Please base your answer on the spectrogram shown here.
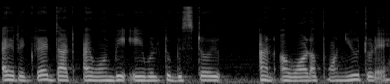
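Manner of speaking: ordinary talk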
